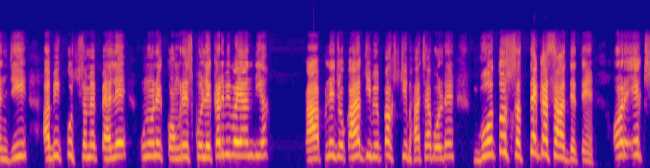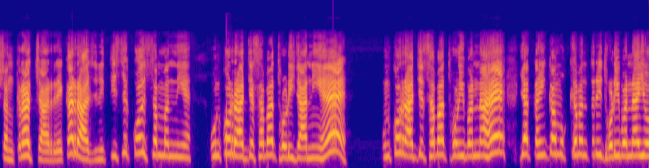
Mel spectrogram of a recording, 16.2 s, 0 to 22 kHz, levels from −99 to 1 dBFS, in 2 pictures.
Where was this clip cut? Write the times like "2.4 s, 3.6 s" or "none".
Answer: none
